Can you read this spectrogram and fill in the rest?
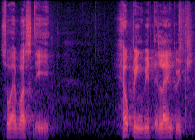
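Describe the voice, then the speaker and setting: An older man from southern Laos with a Lao accent, speaking hesitantly in farewell remarks at a public meeting. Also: lowish voice. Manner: halting, hesitant, restarts phrases. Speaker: retiring commissioner. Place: council meeting chamber.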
